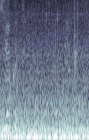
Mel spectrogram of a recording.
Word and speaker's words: Snæfellsjökull: So we're gonna say Snæ. Snai. A little bit louder. Snai. Snæfellsjökull.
